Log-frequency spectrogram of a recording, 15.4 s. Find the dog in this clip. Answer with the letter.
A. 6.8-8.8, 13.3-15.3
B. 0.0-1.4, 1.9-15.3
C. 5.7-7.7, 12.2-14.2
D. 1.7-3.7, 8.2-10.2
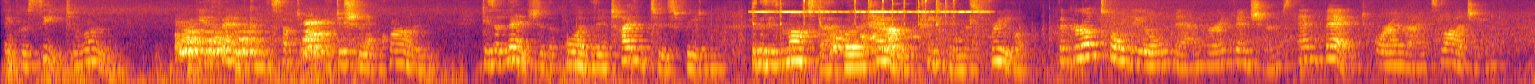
D.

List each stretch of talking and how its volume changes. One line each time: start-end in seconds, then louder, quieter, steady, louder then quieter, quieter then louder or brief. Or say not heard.
0.0-1.4 brief
1.9-15.3 louder then quieter.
